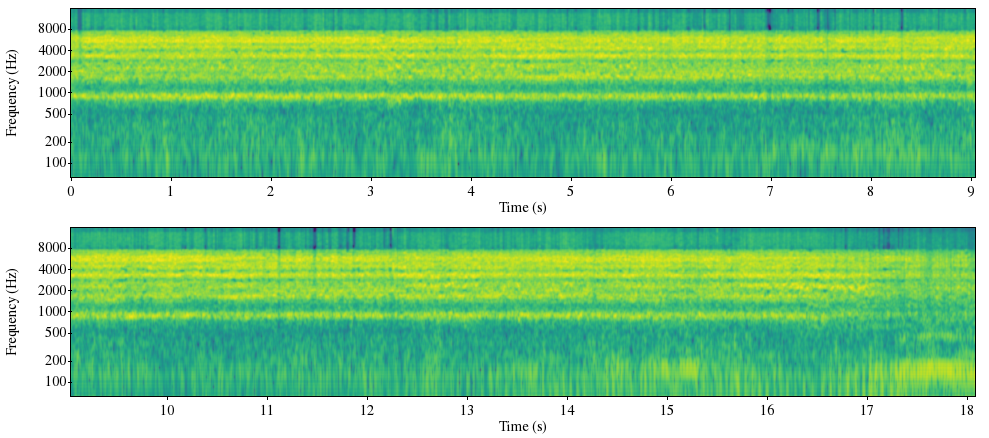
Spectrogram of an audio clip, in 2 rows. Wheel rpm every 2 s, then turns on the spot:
220, 230, 230, 230, 220, 230, 230, 220, 180.
none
